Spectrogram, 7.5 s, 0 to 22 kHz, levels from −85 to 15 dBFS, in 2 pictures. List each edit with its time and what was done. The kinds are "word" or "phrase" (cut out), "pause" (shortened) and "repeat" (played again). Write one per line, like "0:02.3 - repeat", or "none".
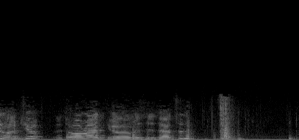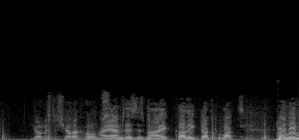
0:01.3 - word
0:05.3 - phrase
